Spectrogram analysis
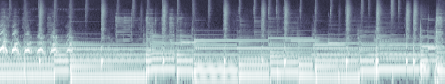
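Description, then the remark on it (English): A dog barks several times in quick succession at the start, over a steady, upbeat musical backing with sustained chords and light percussion that carries on to the end. “It's the sound of a dog barking.”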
